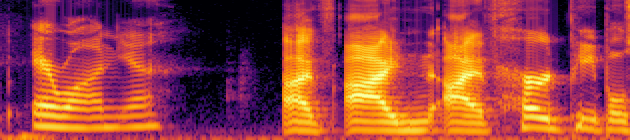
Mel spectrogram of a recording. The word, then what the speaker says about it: Erewhon: Erewhon. Yes. Is that not? Erewhon, yeah. I've heard people say Erewhon. The people who like know this shit. Mm-hmm. It's Okay. 2 syllables.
